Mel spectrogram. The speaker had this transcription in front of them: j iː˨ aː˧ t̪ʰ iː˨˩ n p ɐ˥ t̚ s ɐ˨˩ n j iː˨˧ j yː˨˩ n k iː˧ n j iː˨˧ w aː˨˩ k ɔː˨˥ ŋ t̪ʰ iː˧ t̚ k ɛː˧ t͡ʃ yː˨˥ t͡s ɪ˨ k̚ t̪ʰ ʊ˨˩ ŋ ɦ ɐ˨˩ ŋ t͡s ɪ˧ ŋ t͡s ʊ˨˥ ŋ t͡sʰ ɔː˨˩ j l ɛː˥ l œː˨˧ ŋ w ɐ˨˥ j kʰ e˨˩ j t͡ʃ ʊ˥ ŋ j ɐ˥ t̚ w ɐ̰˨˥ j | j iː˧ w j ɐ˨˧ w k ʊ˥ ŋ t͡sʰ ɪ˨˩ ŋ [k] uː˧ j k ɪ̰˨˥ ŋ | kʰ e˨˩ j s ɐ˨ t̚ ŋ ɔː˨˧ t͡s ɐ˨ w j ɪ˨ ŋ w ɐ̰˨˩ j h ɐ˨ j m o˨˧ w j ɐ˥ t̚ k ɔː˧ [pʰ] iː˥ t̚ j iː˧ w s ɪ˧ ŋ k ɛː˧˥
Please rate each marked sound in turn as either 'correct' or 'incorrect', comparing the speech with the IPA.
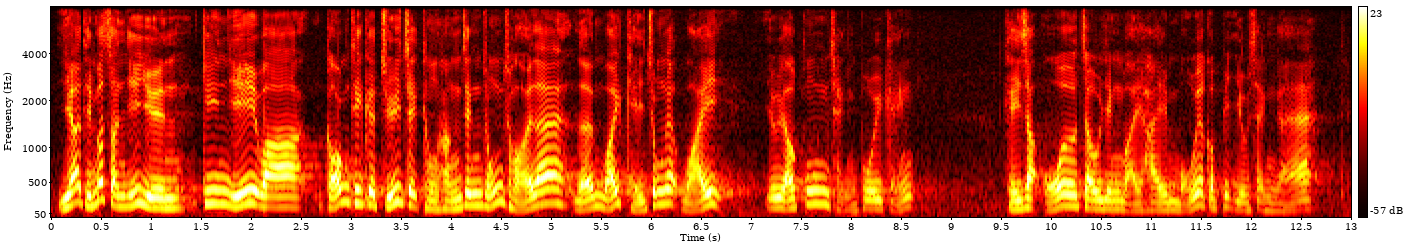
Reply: incorrect, incorrect

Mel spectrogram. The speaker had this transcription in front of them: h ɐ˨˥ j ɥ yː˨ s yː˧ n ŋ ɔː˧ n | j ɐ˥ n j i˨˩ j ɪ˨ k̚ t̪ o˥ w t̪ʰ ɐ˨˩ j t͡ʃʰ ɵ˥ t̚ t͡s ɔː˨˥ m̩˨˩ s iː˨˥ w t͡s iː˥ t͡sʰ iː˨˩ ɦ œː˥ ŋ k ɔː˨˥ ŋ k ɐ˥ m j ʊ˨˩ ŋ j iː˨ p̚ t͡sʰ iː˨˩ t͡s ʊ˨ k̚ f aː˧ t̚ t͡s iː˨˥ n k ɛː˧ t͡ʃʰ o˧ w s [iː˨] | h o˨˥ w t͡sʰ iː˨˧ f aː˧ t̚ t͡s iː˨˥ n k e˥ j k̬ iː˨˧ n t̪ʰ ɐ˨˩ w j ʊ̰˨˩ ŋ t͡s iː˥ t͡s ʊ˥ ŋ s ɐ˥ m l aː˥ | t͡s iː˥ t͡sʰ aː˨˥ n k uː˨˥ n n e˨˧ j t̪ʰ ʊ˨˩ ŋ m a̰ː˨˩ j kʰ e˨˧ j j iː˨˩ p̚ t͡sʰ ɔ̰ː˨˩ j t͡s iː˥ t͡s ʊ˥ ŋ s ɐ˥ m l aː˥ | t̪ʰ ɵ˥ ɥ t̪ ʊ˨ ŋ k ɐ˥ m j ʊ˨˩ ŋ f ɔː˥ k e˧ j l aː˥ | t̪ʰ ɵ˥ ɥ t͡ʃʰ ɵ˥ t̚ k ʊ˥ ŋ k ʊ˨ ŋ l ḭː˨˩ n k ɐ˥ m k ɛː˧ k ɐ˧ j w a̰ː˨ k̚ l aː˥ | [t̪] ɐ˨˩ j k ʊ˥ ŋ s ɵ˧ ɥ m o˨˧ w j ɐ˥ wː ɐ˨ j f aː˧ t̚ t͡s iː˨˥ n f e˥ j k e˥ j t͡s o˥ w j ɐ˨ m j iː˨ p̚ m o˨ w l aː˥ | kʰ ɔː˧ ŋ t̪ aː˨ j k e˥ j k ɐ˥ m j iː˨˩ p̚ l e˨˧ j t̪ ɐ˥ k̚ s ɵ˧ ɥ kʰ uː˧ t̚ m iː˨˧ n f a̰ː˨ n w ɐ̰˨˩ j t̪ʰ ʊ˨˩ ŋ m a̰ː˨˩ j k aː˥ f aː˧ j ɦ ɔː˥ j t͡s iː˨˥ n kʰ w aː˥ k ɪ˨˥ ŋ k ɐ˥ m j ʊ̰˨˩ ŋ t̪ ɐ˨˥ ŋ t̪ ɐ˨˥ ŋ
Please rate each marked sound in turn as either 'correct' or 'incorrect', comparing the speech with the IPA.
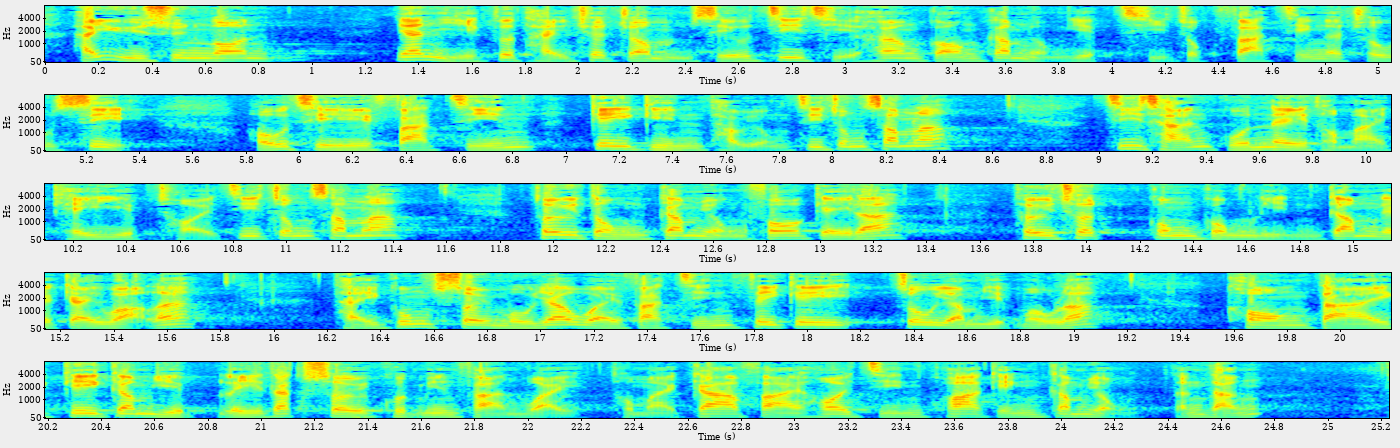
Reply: incorrect, incorrect

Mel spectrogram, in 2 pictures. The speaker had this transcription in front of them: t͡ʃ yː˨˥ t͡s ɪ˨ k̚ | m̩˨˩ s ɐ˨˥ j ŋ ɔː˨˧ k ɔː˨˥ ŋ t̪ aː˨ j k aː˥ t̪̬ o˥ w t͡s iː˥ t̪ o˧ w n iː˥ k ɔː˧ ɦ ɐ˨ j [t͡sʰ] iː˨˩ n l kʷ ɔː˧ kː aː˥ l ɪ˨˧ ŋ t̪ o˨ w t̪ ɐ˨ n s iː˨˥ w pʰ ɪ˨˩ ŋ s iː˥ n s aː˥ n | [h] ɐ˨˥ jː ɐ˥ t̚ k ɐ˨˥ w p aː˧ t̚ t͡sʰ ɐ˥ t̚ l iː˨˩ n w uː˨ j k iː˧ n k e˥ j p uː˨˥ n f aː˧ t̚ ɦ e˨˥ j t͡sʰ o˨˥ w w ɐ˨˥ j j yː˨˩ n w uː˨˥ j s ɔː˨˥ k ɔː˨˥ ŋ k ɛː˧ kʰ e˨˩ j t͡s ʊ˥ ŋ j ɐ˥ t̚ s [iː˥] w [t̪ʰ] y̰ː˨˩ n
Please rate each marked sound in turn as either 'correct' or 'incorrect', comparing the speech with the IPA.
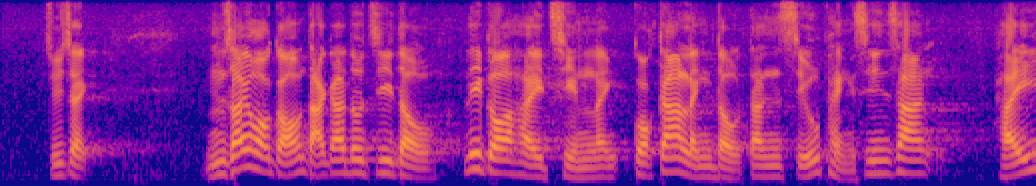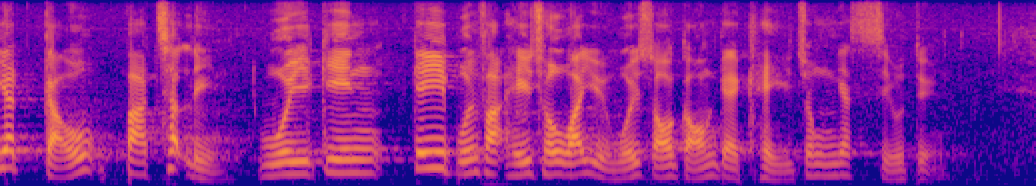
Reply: correct, correct, incorrect, incorrect

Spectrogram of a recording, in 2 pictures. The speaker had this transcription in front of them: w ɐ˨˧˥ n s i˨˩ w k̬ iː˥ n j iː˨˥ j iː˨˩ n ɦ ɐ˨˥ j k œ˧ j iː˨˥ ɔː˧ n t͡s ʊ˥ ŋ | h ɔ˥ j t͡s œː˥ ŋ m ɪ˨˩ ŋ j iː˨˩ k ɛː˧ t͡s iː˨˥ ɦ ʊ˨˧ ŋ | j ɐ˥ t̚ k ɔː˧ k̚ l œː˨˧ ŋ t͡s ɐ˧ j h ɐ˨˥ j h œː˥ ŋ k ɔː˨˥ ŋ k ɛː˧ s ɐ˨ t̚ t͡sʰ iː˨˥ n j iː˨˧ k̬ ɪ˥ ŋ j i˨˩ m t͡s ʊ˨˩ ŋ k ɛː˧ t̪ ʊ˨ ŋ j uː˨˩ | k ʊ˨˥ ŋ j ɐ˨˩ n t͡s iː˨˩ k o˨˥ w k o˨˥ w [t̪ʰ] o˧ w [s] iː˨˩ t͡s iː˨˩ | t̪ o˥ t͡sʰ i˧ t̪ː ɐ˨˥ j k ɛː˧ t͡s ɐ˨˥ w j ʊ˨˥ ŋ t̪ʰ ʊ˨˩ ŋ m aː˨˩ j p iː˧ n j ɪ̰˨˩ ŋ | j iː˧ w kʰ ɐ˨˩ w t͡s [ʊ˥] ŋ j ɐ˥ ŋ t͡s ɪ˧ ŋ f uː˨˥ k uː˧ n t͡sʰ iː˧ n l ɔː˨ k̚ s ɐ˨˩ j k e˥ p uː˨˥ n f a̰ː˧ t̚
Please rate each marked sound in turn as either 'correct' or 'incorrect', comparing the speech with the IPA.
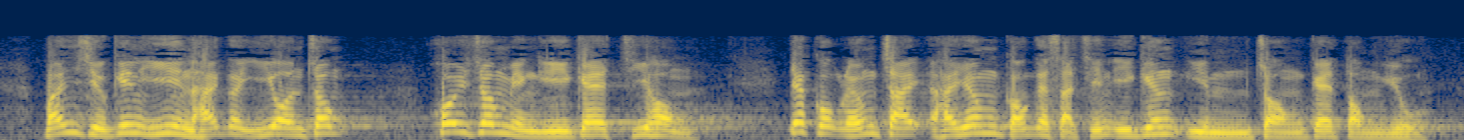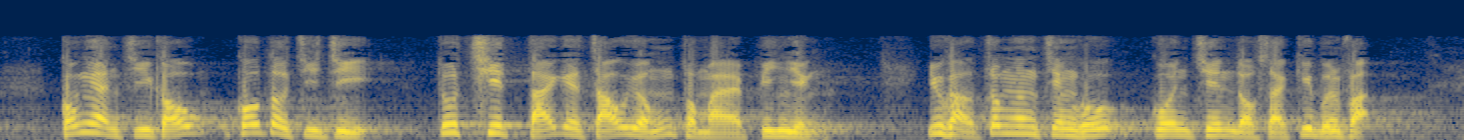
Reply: incorrect, incorrect, correct

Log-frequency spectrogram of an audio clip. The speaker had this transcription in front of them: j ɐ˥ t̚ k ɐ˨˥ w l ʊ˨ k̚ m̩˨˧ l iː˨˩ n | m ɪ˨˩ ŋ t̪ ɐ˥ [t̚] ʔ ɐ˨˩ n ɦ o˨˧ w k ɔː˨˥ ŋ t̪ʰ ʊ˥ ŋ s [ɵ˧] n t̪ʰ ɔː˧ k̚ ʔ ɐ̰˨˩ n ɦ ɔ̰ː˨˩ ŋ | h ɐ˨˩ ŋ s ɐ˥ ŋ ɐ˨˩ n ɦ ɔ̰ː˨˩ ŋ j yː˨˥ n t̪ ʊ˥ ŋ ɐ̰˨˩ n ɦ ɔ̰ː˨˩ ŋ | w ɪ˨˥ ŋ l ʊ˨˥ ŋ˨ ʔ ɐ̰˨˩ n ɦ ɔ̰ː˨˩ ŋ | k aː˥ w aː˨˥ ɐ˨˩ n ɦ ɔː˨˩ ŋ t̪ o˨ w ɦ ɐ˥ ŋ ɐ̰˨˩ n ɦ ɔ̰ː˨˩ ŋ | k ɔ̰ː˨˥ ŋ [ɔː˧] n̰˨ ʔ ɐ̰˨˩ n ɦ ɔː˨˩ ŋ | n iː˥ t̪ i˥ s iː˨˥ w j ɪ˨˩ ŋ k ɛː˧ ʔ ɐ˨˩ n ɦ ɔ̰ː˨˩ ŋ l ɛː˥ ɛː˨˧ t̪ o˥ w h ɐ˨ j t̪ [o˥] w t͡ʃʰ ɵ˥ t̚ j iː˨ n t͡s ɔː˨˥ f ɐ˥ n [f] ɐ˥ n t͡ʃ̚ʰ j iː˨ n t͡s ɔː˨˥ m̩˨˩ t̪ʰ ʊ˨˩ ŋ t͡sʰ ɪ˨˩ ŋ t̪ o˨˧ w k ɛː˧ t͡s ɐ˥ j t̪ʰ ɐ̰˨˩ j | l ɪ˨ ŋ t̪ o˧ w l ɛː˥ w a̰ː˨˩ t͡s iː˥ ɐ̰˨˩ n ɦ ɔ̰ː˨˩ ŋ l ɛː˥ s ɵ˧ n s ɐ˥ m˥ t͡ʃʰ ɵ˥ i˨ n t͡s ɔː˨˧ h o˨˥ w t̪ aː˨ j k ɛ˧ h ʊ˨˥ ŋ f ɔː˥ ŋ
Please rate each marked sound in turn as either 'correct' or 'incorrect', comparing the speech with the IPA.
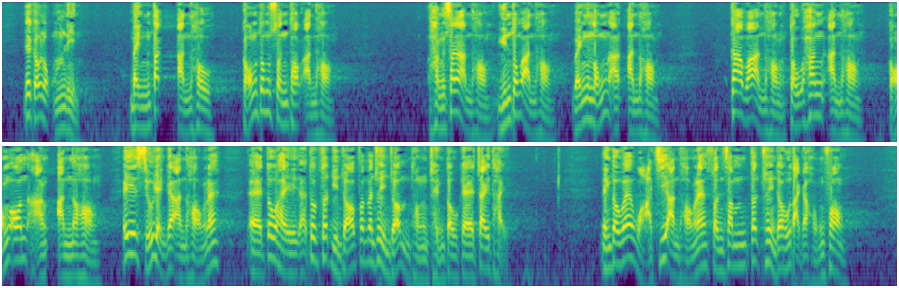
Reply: incorrect, correct, incorrect, correct, correct

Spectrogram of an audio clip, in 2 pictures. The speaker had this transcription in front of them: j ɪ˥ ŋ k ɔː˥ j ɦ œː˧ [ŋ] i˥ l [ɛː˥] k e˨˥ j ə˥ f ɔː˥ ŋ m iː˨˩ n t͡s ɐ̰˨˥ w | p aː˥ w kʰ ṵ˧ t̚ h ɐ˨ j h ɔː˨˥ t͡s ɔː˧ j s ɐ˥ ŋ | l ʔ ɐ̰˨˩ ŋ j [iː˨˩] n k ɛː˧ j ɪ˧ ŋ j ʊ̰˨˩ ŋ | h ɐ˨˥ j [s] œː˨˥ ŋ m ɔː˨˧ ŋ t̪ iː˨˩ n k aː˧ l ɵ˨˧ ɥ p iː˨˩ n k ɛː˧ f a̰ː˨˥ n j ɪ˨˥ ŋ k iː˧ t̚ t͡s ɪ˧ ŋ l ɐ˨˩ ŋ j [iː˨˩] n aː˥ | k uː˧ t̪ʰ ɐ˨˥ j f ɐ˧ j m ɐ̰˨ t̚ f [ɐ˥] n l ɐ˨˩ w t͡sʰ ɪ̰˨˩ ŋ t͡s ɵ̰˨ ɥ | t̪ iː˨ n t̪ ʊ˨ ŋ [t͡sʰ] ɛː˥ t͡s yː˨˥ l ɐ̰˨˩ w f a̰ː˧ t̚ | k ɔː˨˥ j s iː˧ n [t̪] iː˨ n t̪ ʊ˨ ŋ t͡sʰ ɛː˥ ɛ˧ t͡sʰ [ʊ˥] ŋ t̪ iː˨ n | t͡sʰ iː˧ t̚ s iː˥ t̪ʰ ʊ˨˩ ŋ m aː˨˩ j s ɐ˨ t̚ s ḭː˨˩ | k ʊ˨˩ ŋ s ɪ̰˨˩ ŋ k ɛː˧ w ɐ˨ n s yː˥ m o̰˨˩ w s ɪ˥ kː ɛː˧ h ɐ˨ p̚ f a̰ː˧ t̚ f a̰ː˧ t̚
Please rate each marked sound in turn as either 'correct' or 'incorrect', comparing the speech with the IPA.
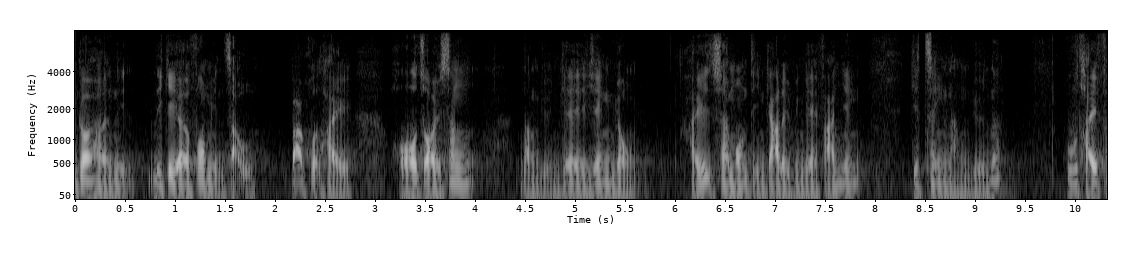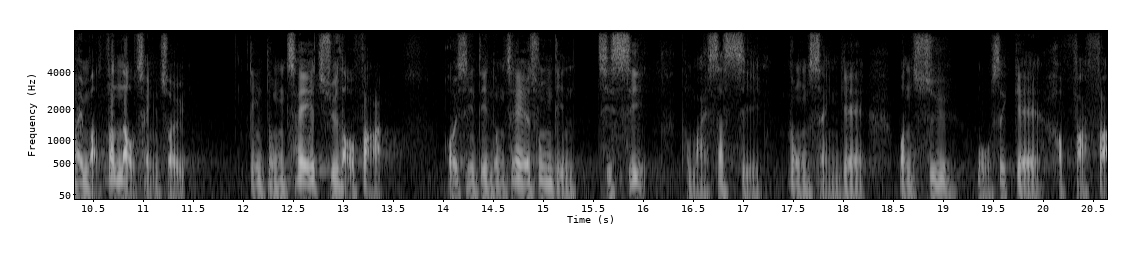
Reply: correct, incorrect, incorrect, correct, incorrect, correct, correct, correct, correct

